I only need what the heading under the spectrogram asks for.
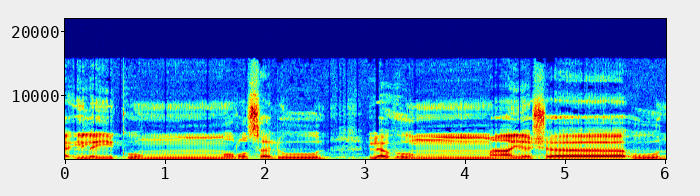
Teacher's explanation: میم کو میم سے ملا کر غنہ کے ساتھ پڑھا جائے گا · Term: ادغام شفوی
